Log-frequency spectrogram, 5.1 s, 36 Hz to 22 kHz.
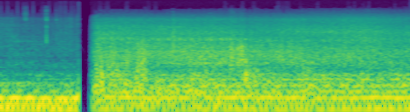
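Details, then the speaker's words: Barn-find 1973 Ford LTD V8 at idle with new Speedy 10 mufflers, heard from the front: deep, even rumble with no ticking or leaks, slightly smoky; the new exhaust sounds healthy. "Not too loud from up front. Nice [Music] rumble."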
